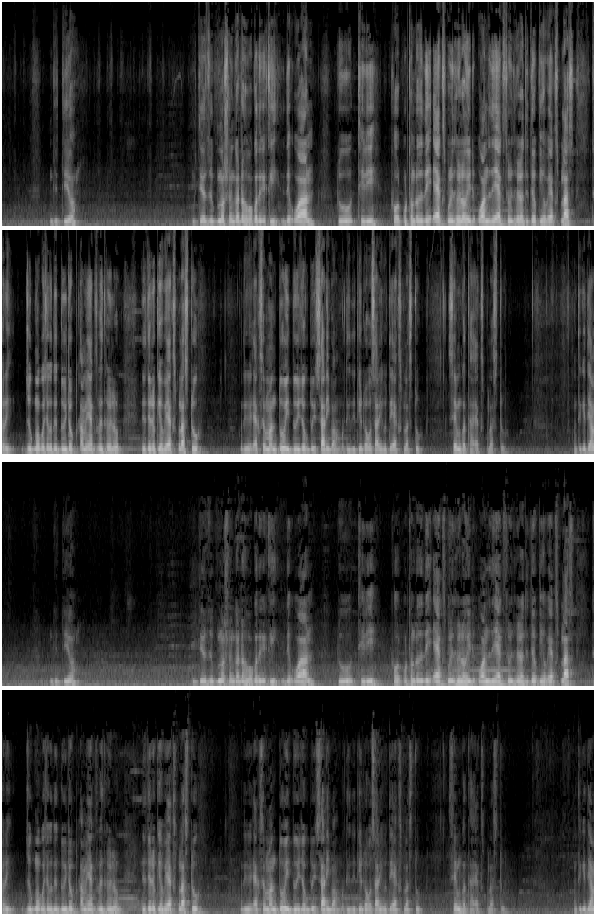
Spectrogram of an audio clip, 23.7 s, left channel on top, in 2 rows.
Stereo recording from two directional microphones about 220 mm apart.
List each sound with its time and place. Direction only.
1.1 s speech: 50° left (ahead or behind)
3.9 s speech: 50° left (ahead or behind)
23.2 s speech: 45° left (ahead or behind)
